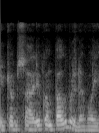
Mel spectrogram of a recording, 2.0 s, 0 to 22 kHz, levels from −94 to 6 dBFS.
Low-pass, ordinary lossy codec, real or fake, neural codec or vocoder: 10.8 kHz; Opus, 32 kbps; real; none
